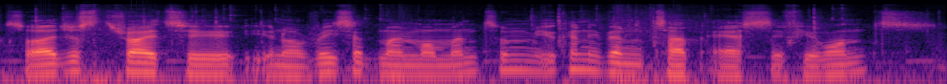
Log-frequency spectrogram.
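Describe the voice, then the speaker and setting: A man casually talking through a game walkthrough, relaxed and rambling with fillers, his voice going hoarse. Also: on the low side, normal speed. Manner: relaxed, rambling, with frequent fillers and self-corrections. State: hoarse, clearing his throat. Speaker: gameplay tutorial streamer. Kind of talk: casual gameplay walkthrough commentary.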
